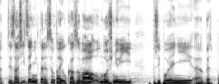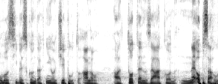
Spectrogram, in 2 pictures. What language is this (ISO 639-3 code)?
ces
